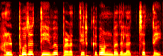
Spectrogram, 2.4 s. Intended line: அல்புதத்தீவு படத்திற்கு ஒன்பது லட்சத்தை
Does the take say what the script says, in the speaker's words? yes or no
yes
